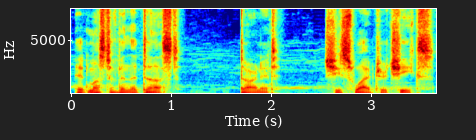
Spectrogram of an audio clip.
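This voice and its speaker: Casting: male narrator, profoundly deep, solemn dramatic storyteller, faint music underneath. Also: a little slow, fairly bright tone, husky. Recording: music behind the voice.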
